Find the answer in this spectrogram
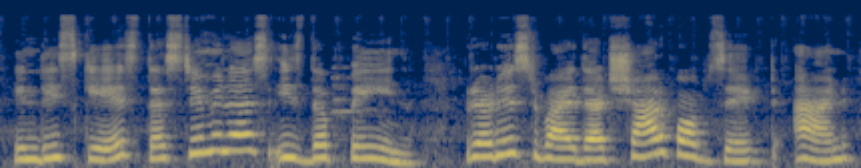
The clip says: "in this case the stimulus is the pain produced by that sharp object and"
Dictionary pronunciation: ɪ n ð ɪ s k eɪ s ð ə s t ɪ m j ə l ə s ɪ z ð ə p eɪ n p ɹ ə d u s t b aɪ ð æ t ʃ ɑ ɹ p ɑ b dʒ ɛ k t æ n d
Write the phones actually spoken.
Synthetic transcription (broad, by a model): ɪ n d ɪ s k eɪ s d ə s t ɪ m j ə l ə s ɪ z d ə p eɪ n p ɹ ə d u s t b aɪ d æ t ʃ ɑ ɹ p ɑ b dʒ ɛ k t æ n d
